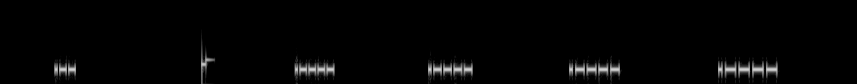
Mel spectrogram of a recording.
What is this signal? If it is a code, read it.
Morse code, heard as a keyed tone, about 48 wpm, spaced as for 9 wpm, 700 Hz. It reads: W 1111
